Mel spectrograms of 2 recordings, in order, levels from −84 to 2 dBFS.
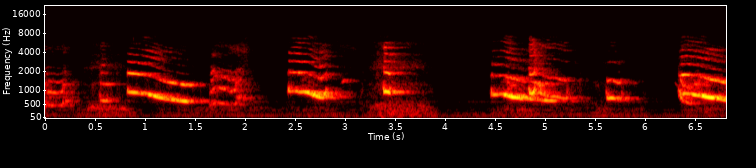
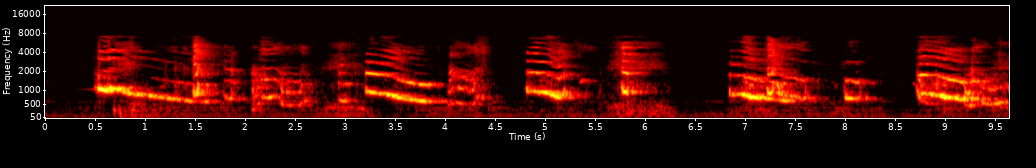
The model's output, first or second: second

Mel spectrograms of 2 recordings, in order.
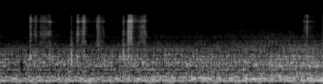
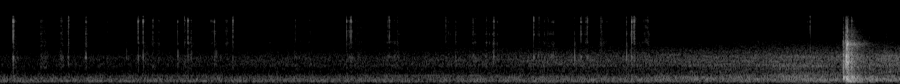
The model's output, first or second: first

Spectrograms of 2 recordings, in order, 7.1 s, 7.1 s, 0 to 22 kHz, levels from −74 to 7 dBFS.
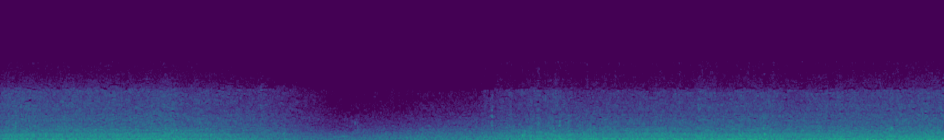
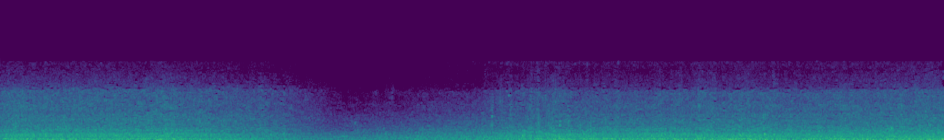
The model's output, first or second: second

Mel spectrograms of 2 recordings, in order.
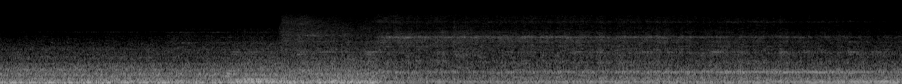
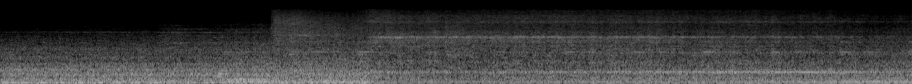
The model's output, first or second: first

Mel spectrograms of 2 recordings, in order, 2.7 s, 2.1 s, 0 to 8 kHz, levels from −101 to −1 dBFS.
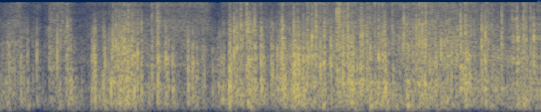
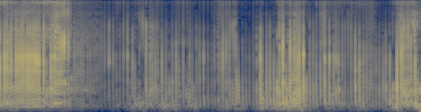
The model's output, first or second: second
